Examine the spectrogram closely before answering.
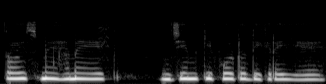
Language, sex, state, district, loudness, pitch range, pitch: Hindi, male, Bihar, West Champaran, -14 LUFS, 240-270 Hz, 255 Hz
